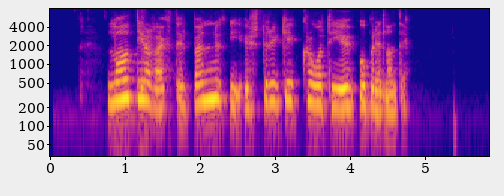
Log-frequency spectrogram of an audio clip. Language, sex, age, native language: Icelandic, female, 20-29, Icelandic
